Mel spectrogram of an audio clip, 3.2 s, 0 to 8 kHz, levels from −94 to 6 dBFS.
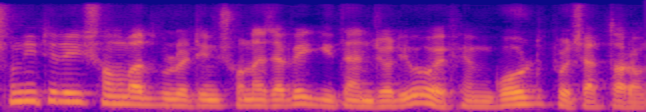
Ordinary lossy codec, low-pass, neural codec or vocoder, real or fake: AAC, 48 kbps; 7.2 kHz; codec, 16 kHz, about 1 kbps, DyCAST, with the encoder's durations; fake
